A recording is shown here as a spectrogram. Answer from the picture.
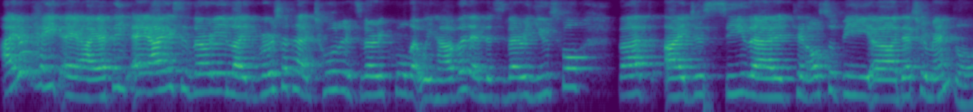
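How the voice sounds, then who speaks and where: The pace is moderate, with ordinary pitch variation. Room echo can be heard. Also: woman. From Germany, Berlin. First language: German. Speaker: fitness streamer. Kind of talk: casual live stream chat. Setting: live stream.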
